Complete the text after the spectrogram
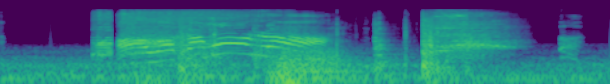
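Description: A magical spell crackles and whooshes with a rising and falling shimmer.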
